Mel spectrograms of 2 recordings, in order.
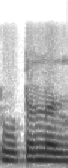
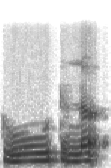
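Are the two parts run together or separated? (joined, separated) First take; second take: joined; separated. First: The two parts are run together as one word. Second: The two parts are said as separate words. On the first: The speaker calls it wrong. "ਤੁਸੀਂ ਇਹਨੂੰ ਟੂਟਨ ਨਹੀਂ ਪੜ੍ਹਨਾ" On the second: The speaker calls it right. "ਟੂਟ ਨਾ ਇਸ ਤਰ੍ਹਾਂ ਪਾਠ ਕਰਨਾ ਹੈ"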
